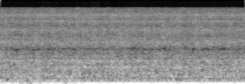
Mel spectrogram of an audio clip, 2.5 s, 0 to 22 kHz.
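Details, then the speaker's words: Chevy Venture warm idle after about 4–5 minutes on a cool day, no check engine light: deep uneven rumble, not smooth, no knocking; cause turned out to be a failed hydraulic engine mount. "you can probably hear it's got a kind of a rumble to it it's definitely not running too smooth"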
